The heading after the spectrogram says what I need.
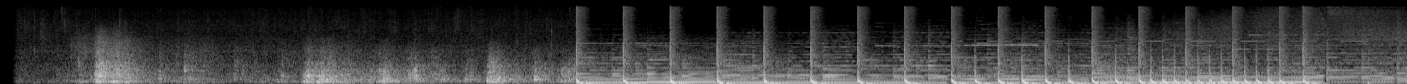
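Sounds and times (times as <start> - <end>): steady rain: 0.1 - 14.0
thunder rumbling: 0.6 - 7.8
electronic dance music: 5.8 - 14.0.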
